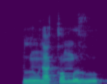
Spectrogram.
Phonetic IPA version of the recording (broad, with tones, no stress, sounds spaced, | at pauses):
l ũ˨ ɾ a˨ k ɔ˦ m ʊ˨ ɣ u˨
